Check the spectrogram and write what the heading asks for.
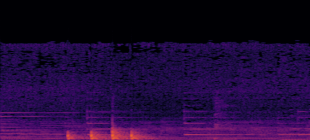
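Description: Four quick knocks on a door, about a second in, over soft background music.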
